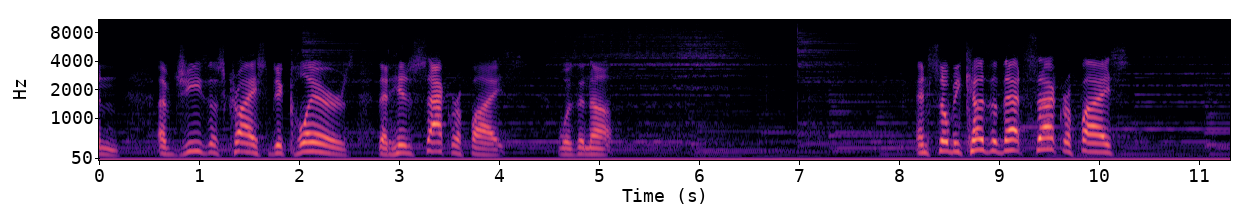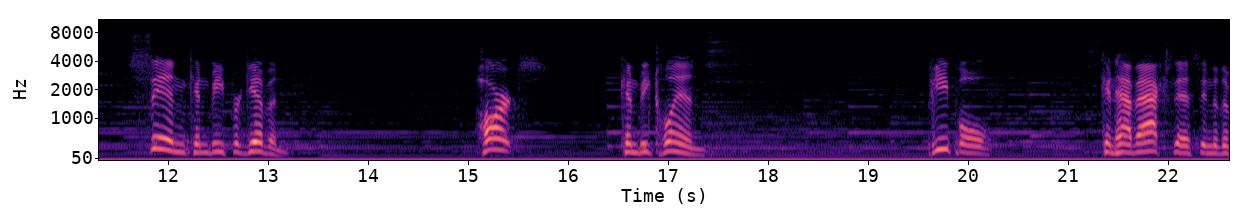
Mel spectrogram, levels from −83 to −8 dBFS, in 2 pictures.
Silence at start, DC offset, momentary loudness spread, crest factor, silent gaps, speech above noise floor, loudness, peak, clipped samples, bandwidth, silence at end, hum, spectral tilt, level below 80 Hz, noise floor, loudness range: 0 s; 0.3%; 24 LU; 22 dB; none; 31 dB; -34 LUFS; -16 dBFS; under 0.1%; 10 kHz; 0 s; none; -6 dB/octave; -82 dBFS; -65 dBFS; 9 LU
